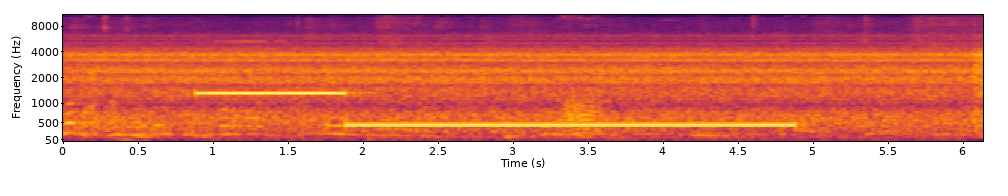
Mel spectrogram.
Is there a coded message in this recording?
Yes: two-tone page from 0.9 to 4.9 s, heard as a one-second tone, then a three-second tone, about 1320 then 450 Hz, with radio hiss, a squelch burst at the end, room echo and the noise of a crowd indoors.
